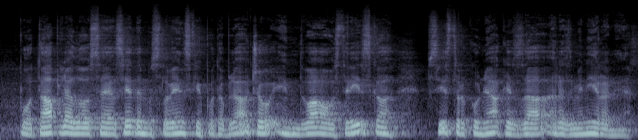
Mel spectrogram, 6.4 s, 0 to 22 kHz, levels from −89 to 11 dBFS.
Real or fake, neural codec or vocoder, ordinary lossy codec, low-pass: fake; vocoder, 48 kHz, 128 mel bands, Vocos; none; 19.8 kHz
